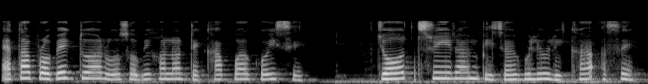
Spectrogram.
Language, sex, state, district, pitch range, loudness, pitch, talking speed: Assamese, female, Assam, Kamrup Metropolitan, 225-265 Hz, -18 LUFS, 245 Hz, 110 wpm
